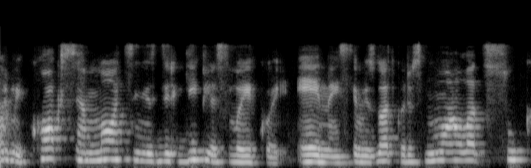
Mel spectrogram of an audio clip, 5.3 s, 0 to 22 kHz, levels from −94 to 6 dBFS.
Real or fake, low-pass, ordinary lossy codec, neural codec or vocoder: fake; 7.2 kHz; Opus, 64 kbps; codec, 16 kHz, 4 kbps, X-Codec, HuBERT features, trained on balanced general audio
